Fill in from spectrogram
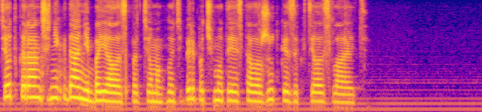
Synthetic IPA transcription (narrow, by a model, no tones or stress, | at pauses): tʲo̞t̪kəɾanʲʂɨnʲɪkɐɡ̚d̪anʲɪbɐjalˠəsʲpɐtʲo̞məknotʲɪpʲeɾʲpət͡ɕɪmut̪əjast̪alˠəʐut̪̚kəɪzəxɐ̥tʲe̞lˠəsʲlˠajʲɪtʲ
